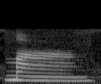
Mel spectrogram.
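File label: "maang6", Cantonese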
